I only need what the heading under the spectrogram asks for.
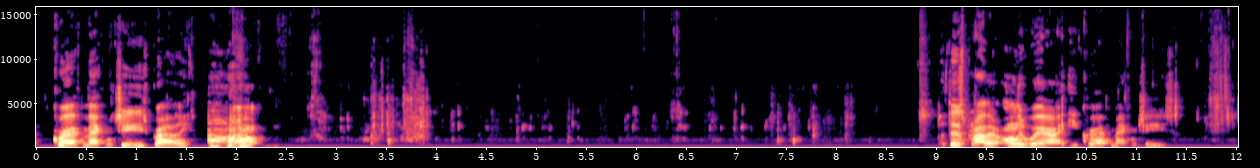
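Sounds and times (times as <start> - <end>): steady low hum: 0.0 - 12.0
wet chewing: 2.4 - 9.0, 11.4 - 12.0.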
